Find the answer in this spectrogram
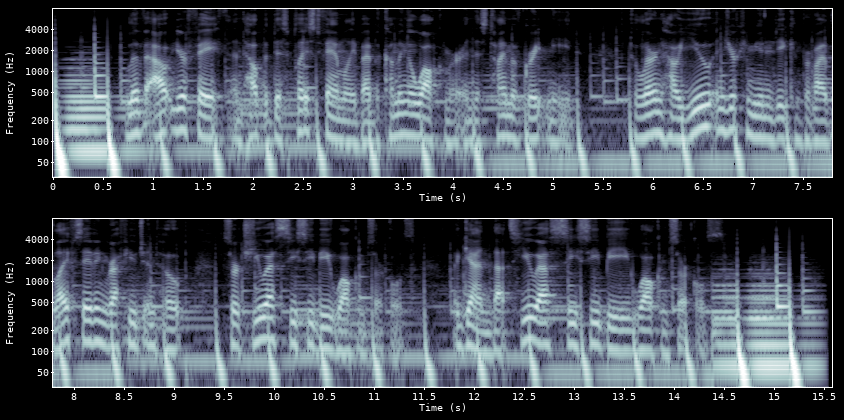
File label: Welcome Circles Male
